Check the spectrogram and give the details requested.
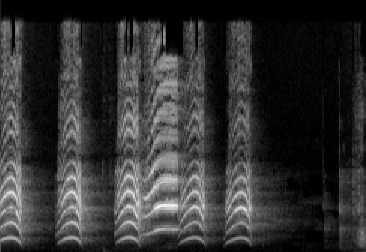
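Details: Indian ringneck parakeet repeating loud, shrill, arched screeches about once every second, six in all, rich and ringing, with one held longer note in the middle and then quiet.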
